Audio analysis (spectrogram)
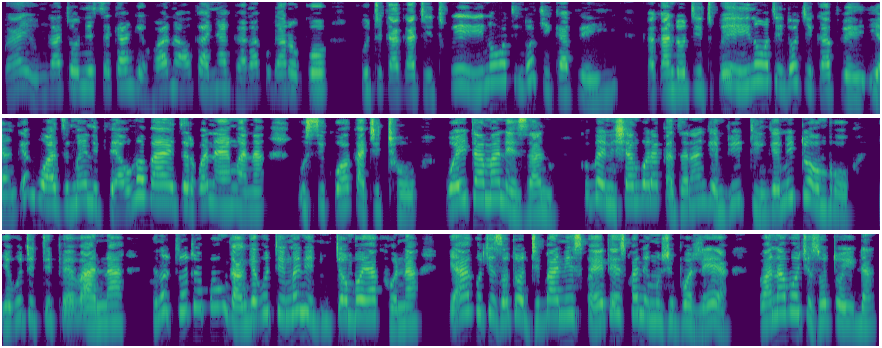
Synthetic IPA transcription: raiɦuŋɡato̞ne̞sekaŋɡe̞ɦwanaukaɲaɡʱaɾakuɗaɾo̞ko | kutikakatitwiinotindo̞t͡ʃikape̞ːi | kakando̞t̬itwiinotindo̞t͡ʃikape̞iʔːɦaŋɡe̞ŋɡuwad͡zimwenipeauno̞ɓaed͡zerwanajemwanausikuwakatitʰo | wo̞itamane̞zanu | kuɓeniʃaŋɡoɾakad͡zanaŋɡe̞mbitiŋɡe̞mito̞mbo̞ | je̞kutitipe̞ʋana | d͡zinotino̞toɓoŋɡaŋɡe̞kutiːmwenimito̞mbo̞jakʰona | jaːkut͡ʃizo̞to̞dʱiɓaniswajateiswanemuʃipo̞ɮe̞ja | ʋanaʋot͡ʃizo̞to̞iːɗa

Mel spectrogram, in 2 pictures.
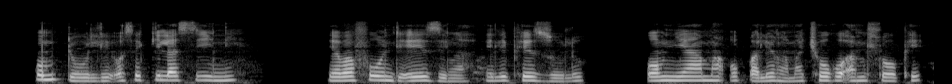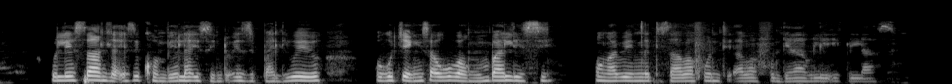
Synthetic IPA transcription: um̩d̥ʱuliɔsekʼilasini | jaβafundʱiejeziŋaelipʰezulu | om̩ɲamaʔɔb̥ʱalwɛŋamat͡ʃʰʼɔɣɔʔam̩ɬɔːpʰɛ | ɣulɛsand͡ɮʱaes̬ikʰɔmbʱɛlaizintʼɔezib̥ʱaliwɛjɔ | oɣut͡ʃʼeŋisauɣuβaŋum̩βalisi | ɔŋaβɛŋ͡ǀed̥ʱisaːβafundʱiaβafundʱɛlaɣulɛikʼilaːsi̥

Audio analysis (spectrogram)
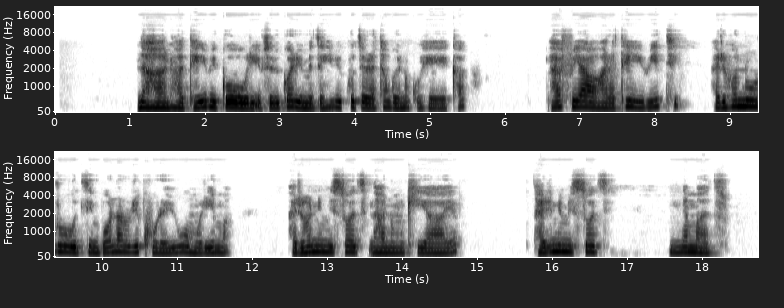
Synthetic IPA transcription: naɦaːn̥huɦatʰe̞ːjiβiɡo̞ːɾiːvjo̞βiɡo̞ɾiβime̞ze̞ŋ̥iβikuzeβiɾatʰaːŋɡuje̞nokuɦe̞ːkʰa | haːfijaːho̞haɾatʰeːjiβitʰi | haɾiɦo̞nuɾuːzimbo̞naɾuɾikʰuɾajuwo̞muɾima | haɾiho̞nimisozi̥nahaːn̥humukʰijaːja | haɾinimiso̞zi | namazu̥

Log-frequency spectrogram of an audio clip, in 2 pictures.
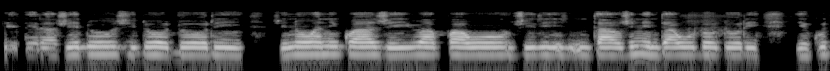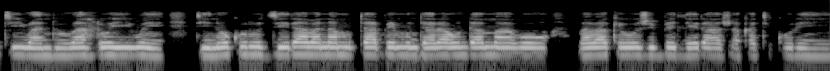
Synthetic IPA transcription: beɮeɾaʐe̞ɗuʐiɗo̞ɗori | ʐ̥ino̞wanikwaʐeiʋakwawoʐiiaʐine̞ndawuɗo̞ɗo̞ɾije̞kutiʋantʰuʋaɬo̞iwe̞ | ndino̞kuɾud͡ziɾaʋanamutape̞mundaɾaundamaʋo̞ | ʋaʋakewo̞ʐibʱe̞ɮe̞ɾaʐakati̥kuɾei

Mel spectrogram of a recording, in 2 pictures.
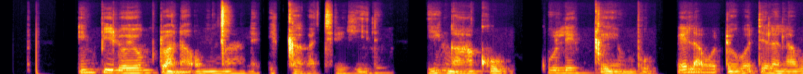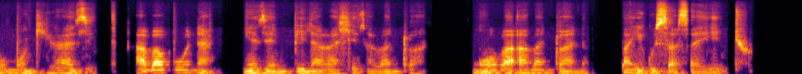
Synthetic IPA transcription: impʼilɔjom̩tʼwanaʔom̩ŋ͡ǀanɛiɡ͡ǃʱaɣatʰeɣilɛ | jiŋakʰɔ | ɣulɛǃembʱu | ɛla̰βɔd̥ʱɔɣɔtʼɛlalaβɔmoŋiɣazi | a̰βaβɔna | ŋɛzempʼilaɣaɬɛzaβantʼwana | ŋɔβaʔaβantʼwana | βajiɣusa̰sajeːtʰu̥

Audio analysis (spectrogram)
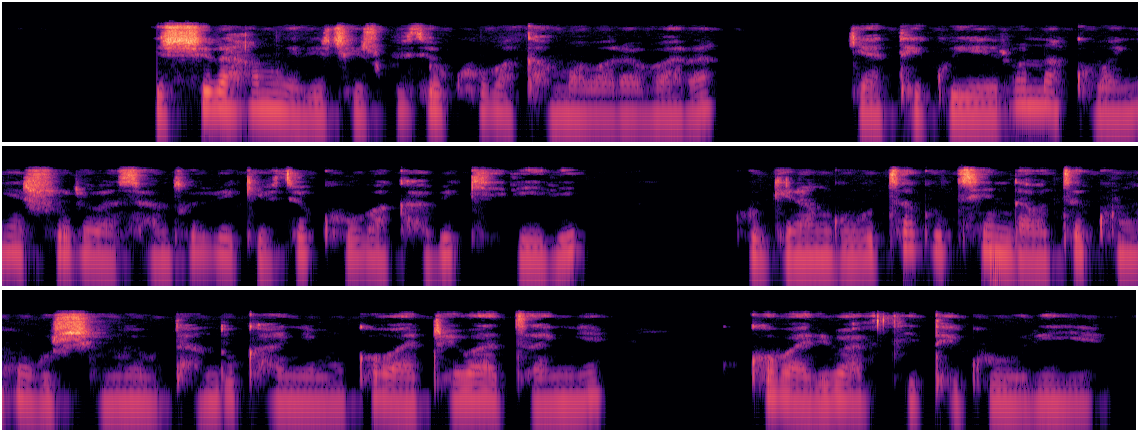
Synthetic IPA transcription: iʃiɾaɦamŋe̞ɾit͡ʃiʒɡwivjo̞kʰuːβakʰamaβaɾaβaɾa | ɾ̥ɟaːtʰe̞ɡwuje̞ɾo̞nakʰoβaɲe̞ʃuːɾiβasaːnzɡweβiɡivjo̞kʰuβakʰaβikʰi̥ɾiɾi | kʰuɡiɾaŋɡuuzaɡut͡siːndaze̞kʰumŋuβuʃimŋe̞βutʰaːndukʰaɲe̞mukʰo̞βad͡ʒe̞βaz̥aɲe̞ | ku̥kʰo̞βaɾiβavjitʰe̞ɡuːɾije̞

